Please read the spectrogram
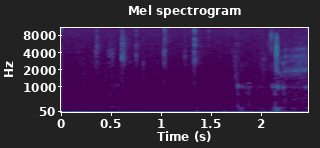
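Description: Calculator keys being pressed to work out an arctangent: a quick, uneven run of light clicks.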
